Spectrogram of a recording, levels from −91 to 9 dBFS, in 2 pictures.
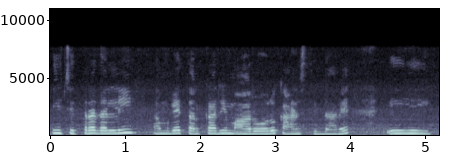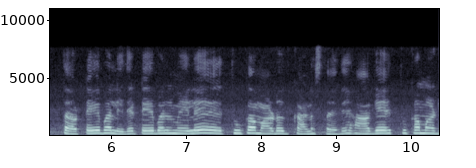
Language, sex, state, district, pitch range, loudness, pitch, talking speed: Kannada, female, Karnataka, Dharwad, 215-245 Hz, -16 LUFS, 235 Hz, 120 wpm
